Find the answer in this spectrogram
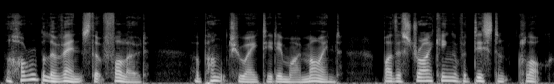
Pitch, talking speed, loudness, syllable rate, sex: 140 Hz, 185 wpm, -18 LUFS, 5.9 syllables/s, male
